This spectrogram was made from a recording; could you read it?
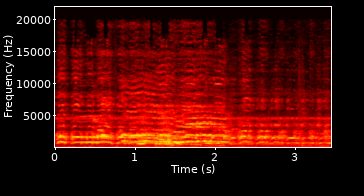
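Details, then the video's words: Several Kokok Balenggek roosters at a crowing practice in Amko, Solok city, crowing over one another in a dense, overlapping chorus of wavering, descending syllables. "Latberan ayam kukuak balenggek"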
